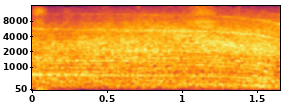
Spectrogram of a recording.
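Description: Aerosoft CRJ jet engine in a flight simulator game, roaring like an afterburner: a steady, loud, broadband rush with a faint whine above it, unbroken for the whole moment.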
